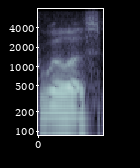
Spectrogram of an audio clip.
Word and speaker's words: Willys: They were the Willys Willys and some people say it's pronounced Willis, but to me it looks like Willys.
